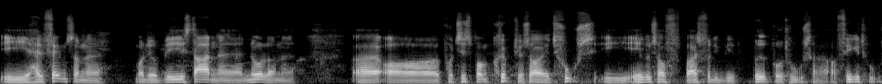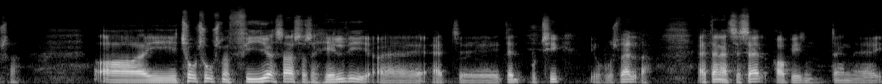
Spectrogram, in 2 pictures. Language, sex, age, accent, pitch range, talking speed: Danish, male, 30-49, native, 95-115 Hz, 180 wpm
